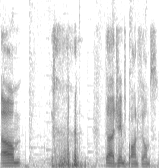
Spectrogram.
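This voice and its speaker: A man's voice: medium pitch, fairly even intonation, drawn-out words, a bit bright. A man guesting on a livestream, chatting casually in a giggly, hesitant way on a group call. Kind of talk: casual chat. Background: music.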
